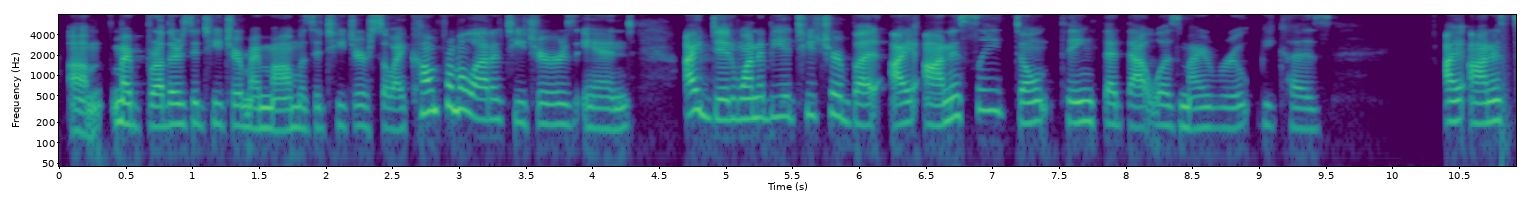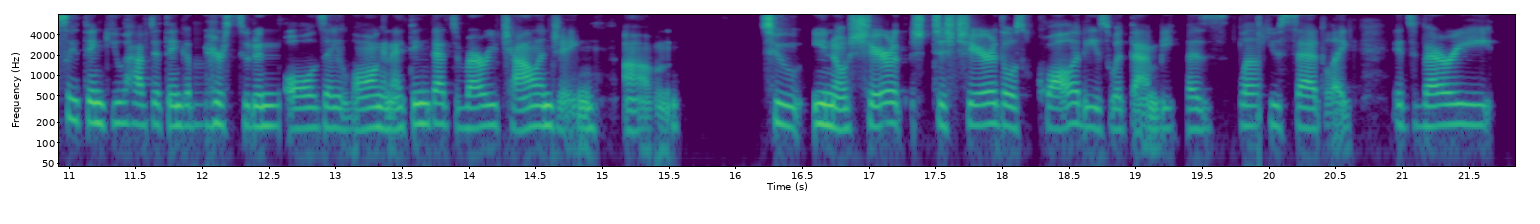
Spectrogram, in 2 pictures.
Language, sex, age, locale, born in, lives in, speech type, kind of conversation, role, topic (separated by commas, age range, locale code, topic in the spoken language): English, female, 35-39, en-US, United States, United States, conversation, unstructured, none, Which teacher changed the way you think about learning, and what made that impact last?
